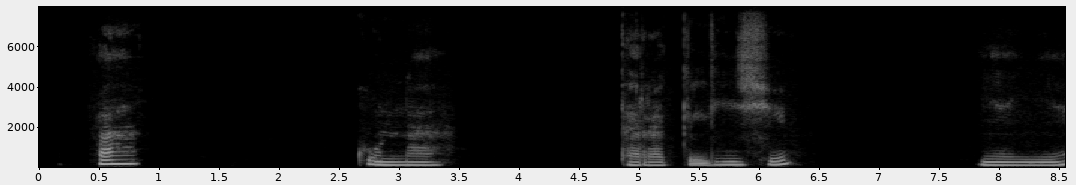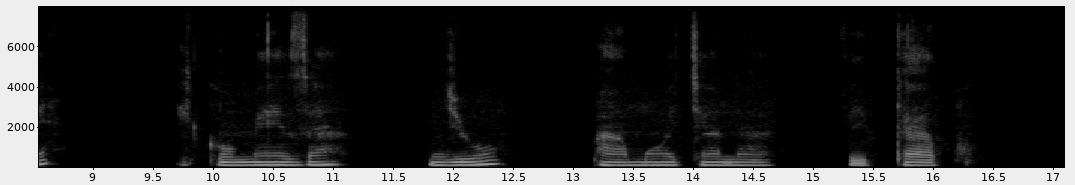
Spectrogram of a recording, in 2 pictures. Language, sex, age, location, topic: Swahili, male, 18-24, Nakuru, education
